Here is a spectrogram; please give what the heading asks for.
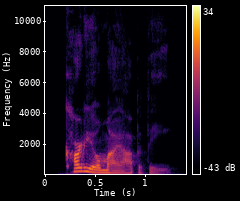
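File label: "cardiomyopathy", British English; ˌkɑː.diː.əʊ.maɪˈɒp.ə.θiː; kah-di-oh-mai-OP-uh-thee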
